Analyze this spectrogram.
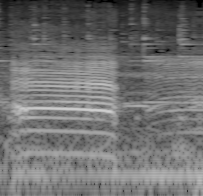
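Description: A sheep from a farmers' flock gives one long, wavering, nasal bleat, loud and clear, followed by a fainter, lower bleat trailing behind it.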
